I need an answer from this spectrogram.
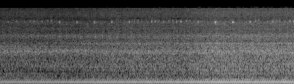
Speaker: like little birds. It's usually a sign of a bad, dry belt.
